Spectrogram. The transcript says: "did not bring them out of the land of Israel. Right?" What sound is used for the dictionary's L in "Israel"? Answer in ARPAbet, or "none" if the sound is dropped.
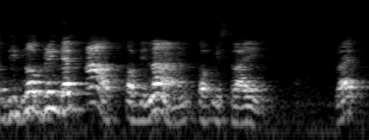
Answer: N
